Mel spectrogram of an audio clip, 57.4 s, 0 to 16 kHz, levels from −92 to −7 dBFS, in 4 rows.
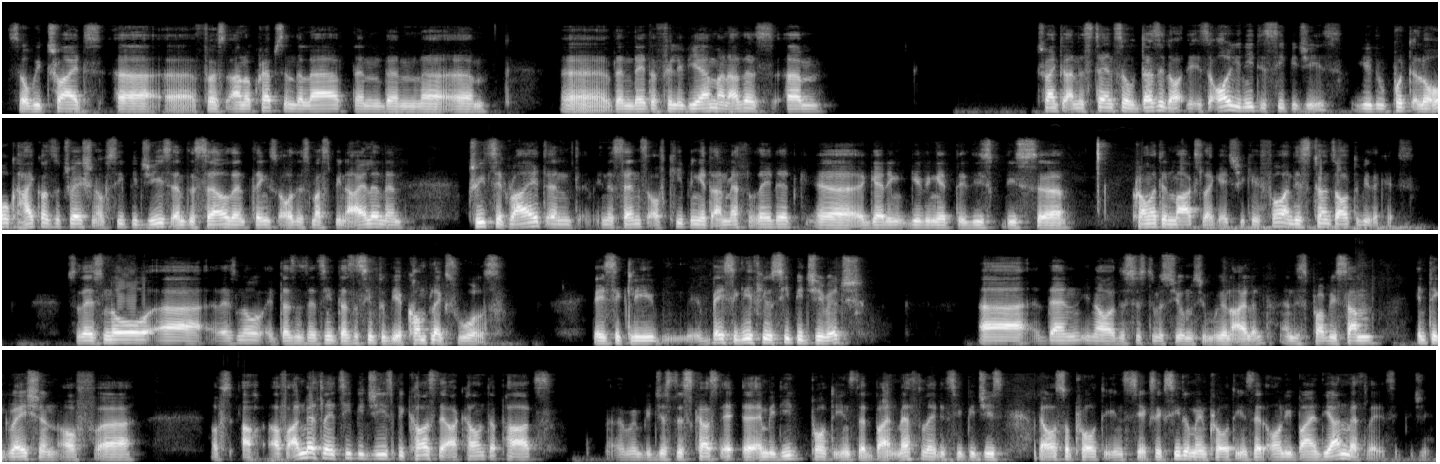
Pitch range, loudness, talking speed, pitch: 95-115 Hz, -19 LUFS, 165 wpm, 100 Hz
